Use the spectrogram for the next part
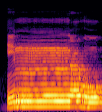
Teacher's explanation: ഇന്നഹു, ഇതിൽ നൂൻ മുഷദ്ദദ, ഷദ് നൽകപ്പെട്ട നൂനിനെ 2 ഹറക്കത്തിൻ്റെ അളവിൽ മണിക്കണം.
